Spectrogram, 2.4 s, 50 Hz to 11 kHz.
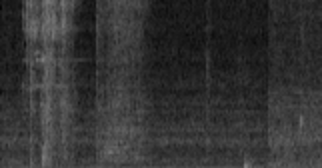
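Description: Metal spatula scraping across a 3D printer's build plate to lift off a finished print, two brief scratchy strokes over a steady low hum.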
